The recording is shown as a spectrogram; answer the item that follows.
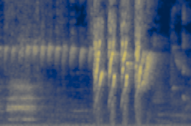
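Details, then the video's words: Crimson sunbird lure sound for cage-bird training: a soft thin sustained tone followed by four loud, sharply descending high chip notes in quick succession. "MASTERAN GACOR & PIKAT KOLIBRI SEPAH RAJA SUARA PANCINGAN"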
